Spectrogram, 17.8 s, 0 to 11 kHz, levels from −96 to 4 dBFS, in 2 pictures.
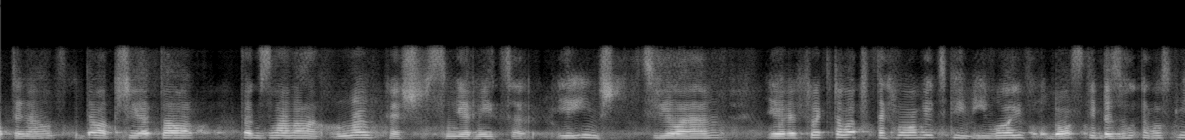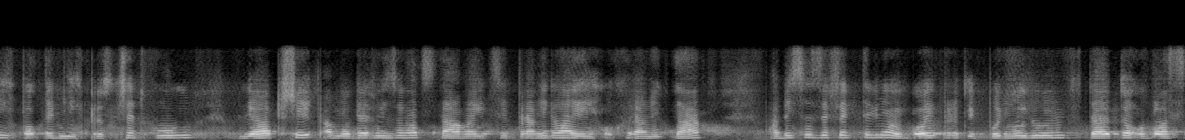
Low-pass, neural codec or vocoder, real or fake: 7.2 kHz; codec, 16 kHz, 1 kbps, FreqCodec, smaller model; fake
